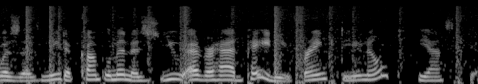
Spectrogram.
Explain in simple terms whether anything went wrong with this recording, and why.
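Overdone noise removal runs through the whole clip: the cleanup stripped out quiet parts of the speech, leaving twinkly near-silence behind it.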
